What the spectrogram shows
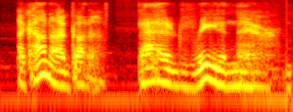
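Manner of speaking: low, hushed murmur. Out of earshot, speaking to the whole party: low hushed voice. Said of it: "says in a much more, like, low, hushed voice".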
